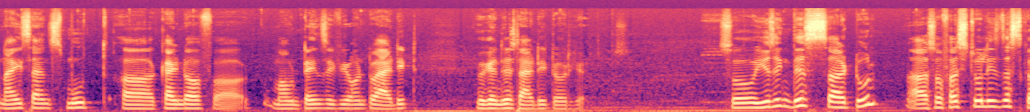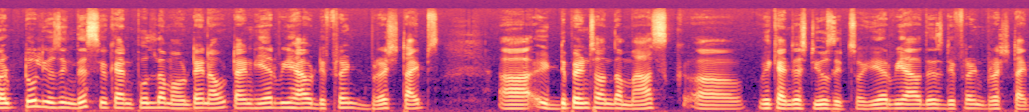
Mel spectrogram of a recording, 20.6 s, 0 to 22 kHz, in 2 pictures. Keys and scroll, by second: 5.9 ctrl+z.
